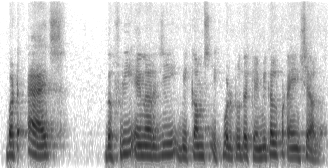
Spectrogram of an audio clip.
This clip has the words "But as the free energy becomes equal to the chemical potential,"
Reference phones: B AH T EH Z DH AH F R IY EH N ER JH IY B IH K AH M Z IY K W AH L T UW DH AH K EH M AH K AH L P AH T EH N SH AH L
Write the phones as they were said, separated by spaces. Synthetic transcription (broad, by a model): B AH T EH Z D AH F R IY EH N ER JH IY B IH K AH M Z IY K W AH L T UW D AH K EH M AH K AH L P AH T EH N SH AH L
